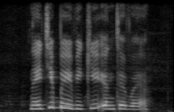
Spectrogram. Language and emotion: Russian, neutral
